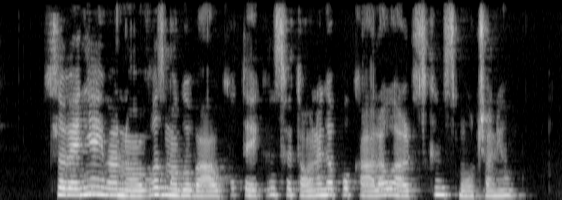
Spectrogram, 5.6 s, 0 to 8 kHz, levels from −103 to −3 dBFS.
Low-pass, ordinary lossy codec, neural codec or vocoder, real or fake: none; none; none; real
